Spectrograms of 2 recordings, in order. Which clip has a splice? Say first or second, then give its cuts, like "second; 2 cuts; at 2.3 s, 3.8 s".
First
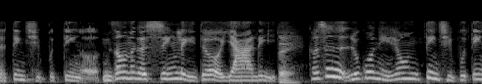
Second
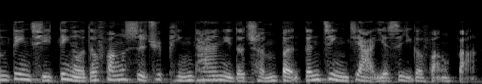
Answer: first; 1 cut; at 1.0 s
